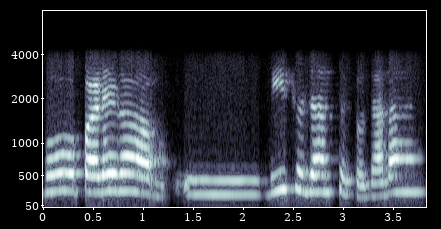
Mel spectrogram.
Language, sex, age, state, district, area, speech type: Hindi, female, 30-45, Madhya Pradesh, Seoni, urban, conversation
